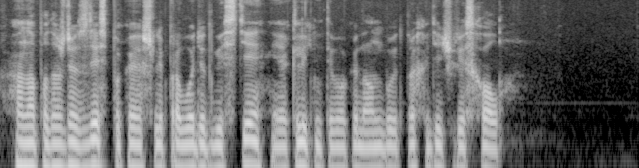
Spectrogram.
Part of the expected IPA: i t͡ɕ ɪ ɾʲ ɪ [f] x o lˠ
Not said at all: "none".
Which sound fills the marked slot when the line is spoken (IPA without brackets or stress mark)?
s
